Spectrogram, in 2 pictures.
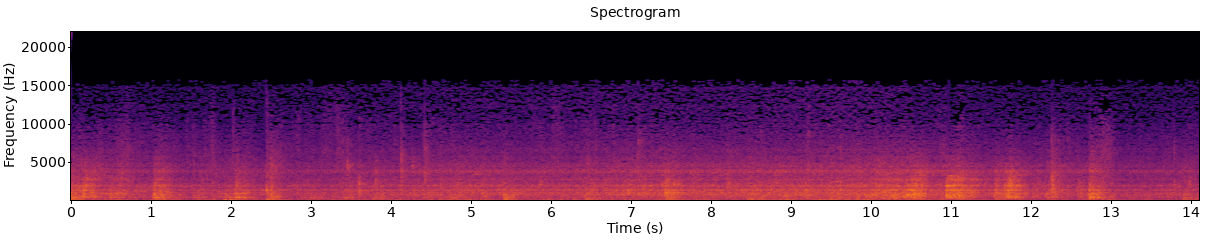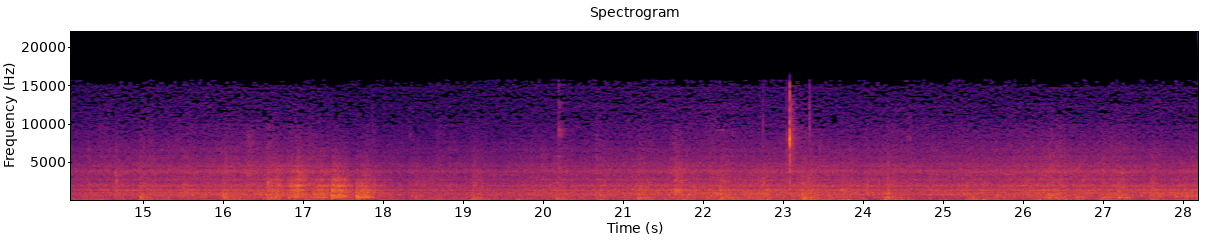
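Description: Inside a JR East E531 series electric multiple unit car running at speed: the steady rumble of wheels and running gear, with bursts of rail-joint clatter about a third of the way in and again past the middle.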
